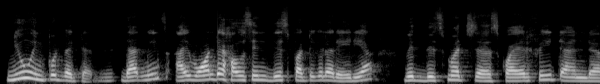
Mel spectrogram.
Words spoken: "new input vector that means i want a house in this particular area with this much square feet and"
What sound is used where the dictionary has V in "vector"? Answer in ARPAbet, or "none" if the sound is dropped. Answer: V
